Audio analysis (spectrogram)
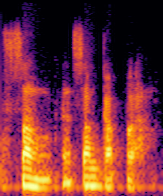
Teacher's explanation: And then notice the n has got a superior dot, there's a dot over the n, so it's a value of ng, saṅkappa, right? In fact, before the k, you have to pronounce it saṅ, in other words, nasal, saṅkappa, right?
